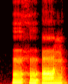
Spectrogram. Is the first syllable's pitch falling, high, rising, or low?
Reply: high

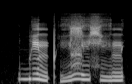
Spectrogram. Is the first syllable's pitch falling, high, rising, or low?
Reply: falling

